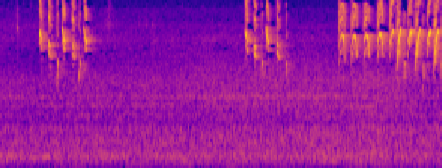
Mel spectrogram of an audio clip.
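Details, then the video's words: Short phrases of high, descending chipping notes from a wild European goldfinch, twice with a pause between, then a fuller rapid tinkling trill at the end; a faint low hum stays underneath. "تغريد حسون متنوع"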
